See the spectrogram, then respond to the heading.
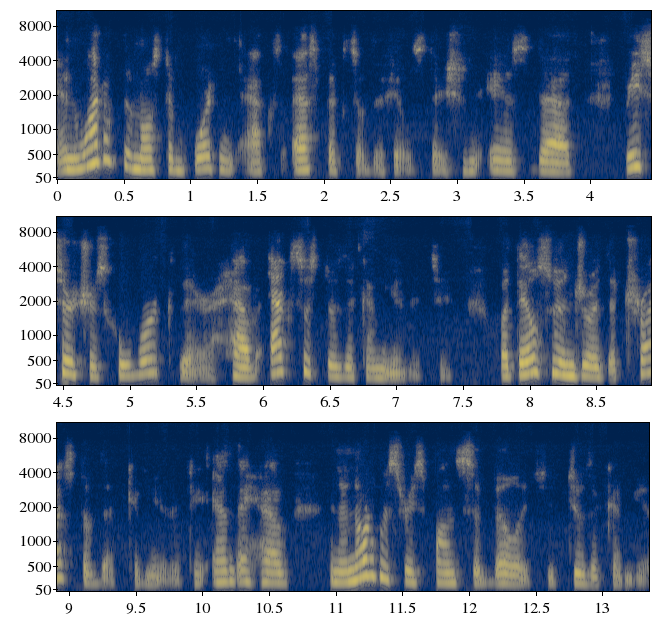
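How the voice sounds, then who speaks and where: At a fairly quick pace, a woman with a medium pitch and vocal fry speaks with lively intonation in a dry, close sound with no echo. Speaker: linguist, director of a university field station in Guatemala. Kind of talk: academic talk with slides.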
